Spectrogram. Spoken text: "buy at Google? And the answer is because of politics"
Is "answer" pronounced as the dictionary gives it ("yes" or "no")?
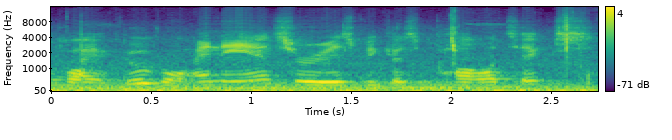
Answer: yes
